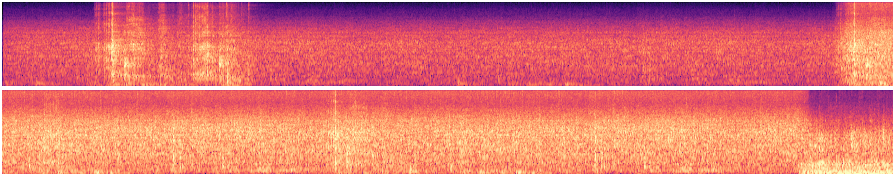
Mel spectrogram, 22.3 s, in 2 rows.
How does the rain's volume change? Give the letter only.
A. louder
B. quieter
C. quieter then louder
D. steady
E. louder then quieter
A.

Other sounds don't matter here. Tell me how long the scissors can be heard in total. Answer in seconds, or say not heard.
5 s.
